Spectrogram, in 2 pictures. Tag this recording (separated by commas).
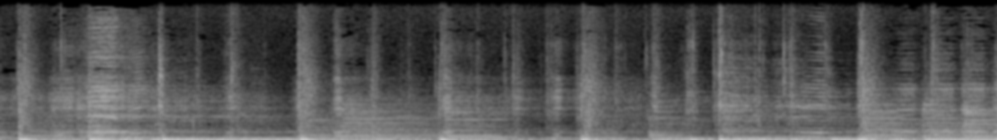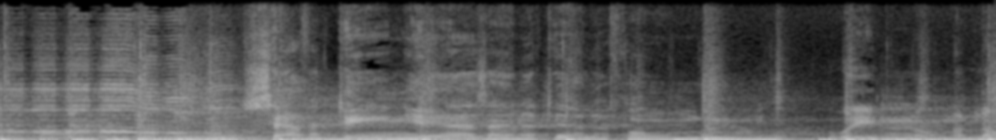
Music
